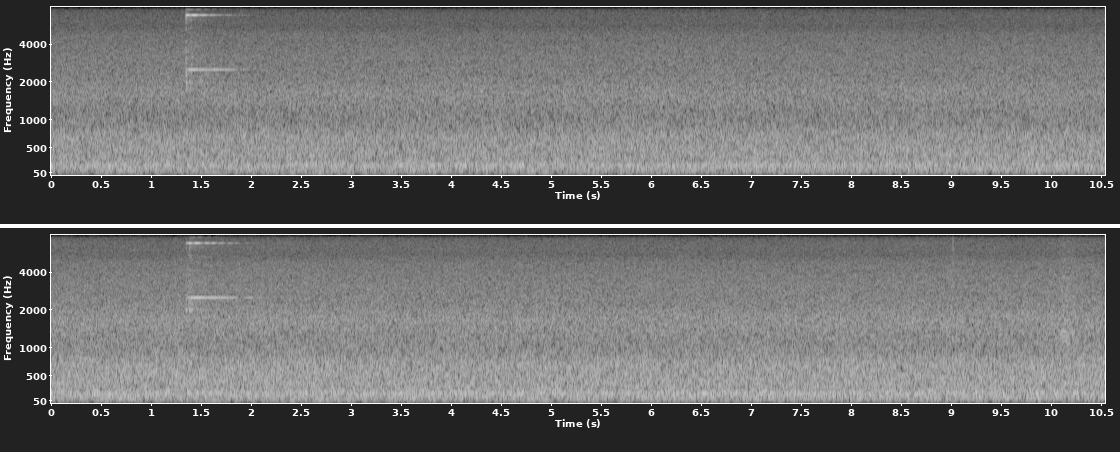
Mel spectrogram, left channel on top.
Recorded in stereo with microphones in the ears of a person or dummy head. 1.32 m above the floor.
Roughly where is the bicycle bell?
Left.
